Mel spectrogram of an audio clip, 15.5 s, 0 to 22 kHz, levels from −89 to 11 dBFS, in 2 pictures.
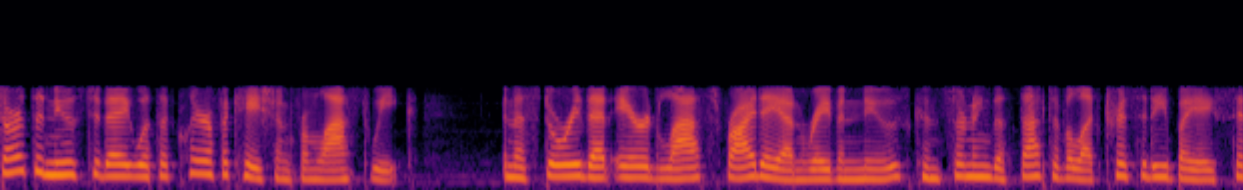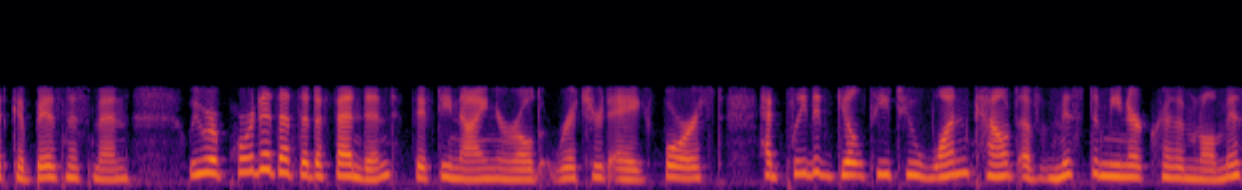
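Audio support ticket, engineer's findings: Nothing to flag on this speech recording; the narrow band topping out around 4 kHz and the faint level-following hiss fit an ordinary G.711 mu-law telephone channel at 64 kbps.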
